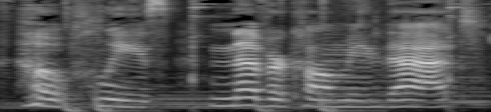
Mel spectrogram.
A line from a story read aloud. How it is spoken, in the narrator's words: she laughed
